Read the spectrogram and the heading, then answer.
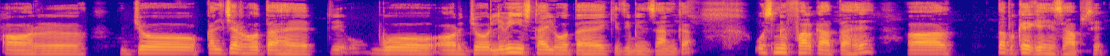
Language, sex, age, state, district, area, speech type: Urdu, male, 30-45, Delhi, South Delhi, urban, spontaneous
